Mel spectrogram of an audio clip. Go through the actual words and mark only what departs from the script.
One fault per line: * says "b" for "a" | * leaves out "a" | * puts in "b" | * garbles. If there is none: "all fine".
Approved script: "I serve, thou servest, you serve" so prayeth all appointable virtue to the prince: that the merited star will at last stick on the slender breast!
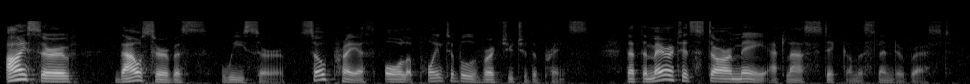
* says "we" for "you"
* says "may" for "will"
